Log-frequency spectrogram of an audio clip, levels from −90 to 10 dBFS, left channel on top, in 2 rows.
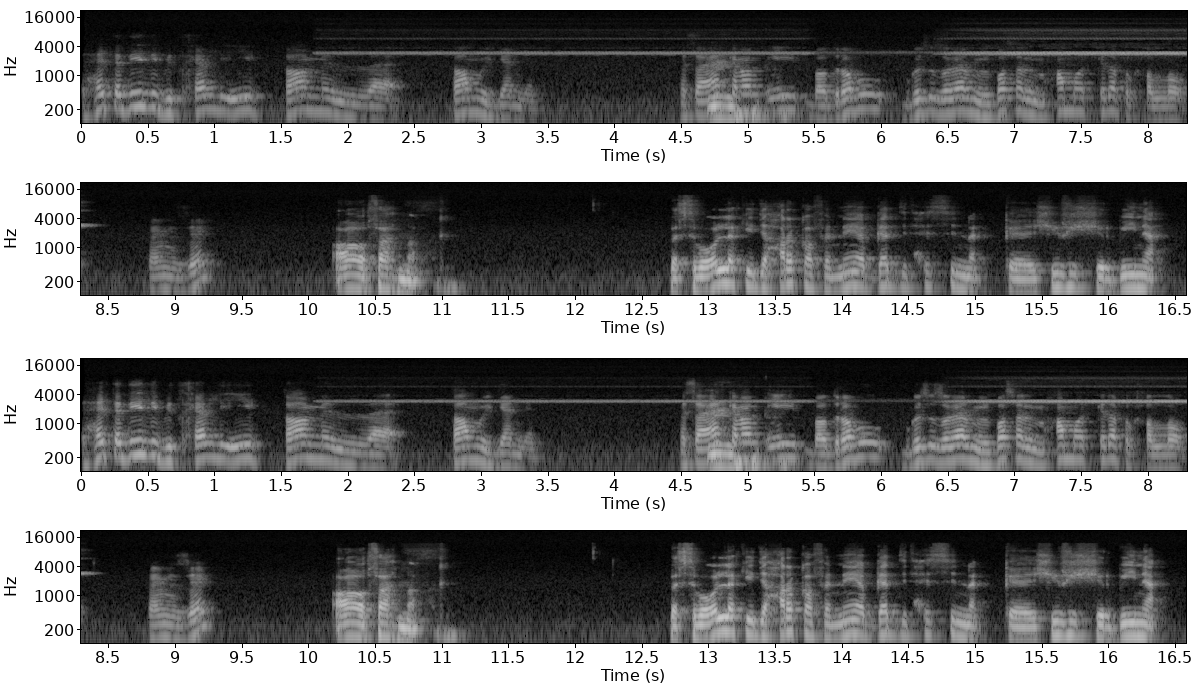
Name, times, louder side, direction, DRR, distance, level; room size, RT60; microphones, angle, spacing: voice 1, 0.0-2.4 2.8-3.4 4.5-8.3 8.8-9.3, right 5 dB, 85° right, 0.6 m, -33 dB
sound 1, 1.7-5.5 6.4-8.3, left 1 dB, 80° left, 2.8 m, -38 dB
voice 2, 10.2-10.9 12.7-16.3, right 2 dB, 25° right, 0.5 m, -26 dB
7.8 x 7.1 x 3.7 m
head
